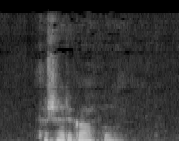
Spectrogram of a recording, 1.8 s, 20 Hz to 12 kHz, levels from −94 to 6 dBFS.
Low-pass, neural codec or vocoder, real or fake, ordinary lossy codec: 10.8 kHz; codec, 44.1 kHz, 7.8 kbps, DAC; fake; AAC, 32 kbps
